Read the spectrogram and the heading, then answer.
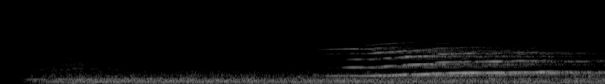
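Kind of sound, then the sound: animal, whale vocalization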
